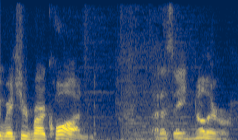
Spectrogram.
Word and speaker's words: Richard Marquand: Is it A, George Lucas, B, Lawrence Kasdan, C, Richard McCord, or D, Ivan Kirchner? To mispronounced fix almost all of Hunters, it's George Lucas, Lawrence Kasdan, Richard Marquand, or D, Irvin Kirchner.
